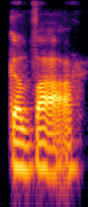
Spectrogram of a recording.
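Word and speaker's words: גָּבַהּ: a closed syllable and so the accent is going to go normally over the last syllable Gava Gava is to be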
